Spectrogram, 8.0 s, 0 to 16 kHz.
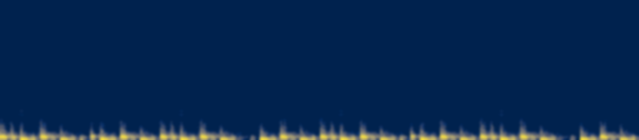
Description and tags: cw-120bpm-e-ResoSeq a
This is a lopass filtered noise sequence from the waldorf microwave 1. one of the last sold units with analog filters.
recording of the waldorf microwave is done with a motu audio interface and ableton live sequencer software.
Waldorf-Microwave, Synth, Resonance, Noise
